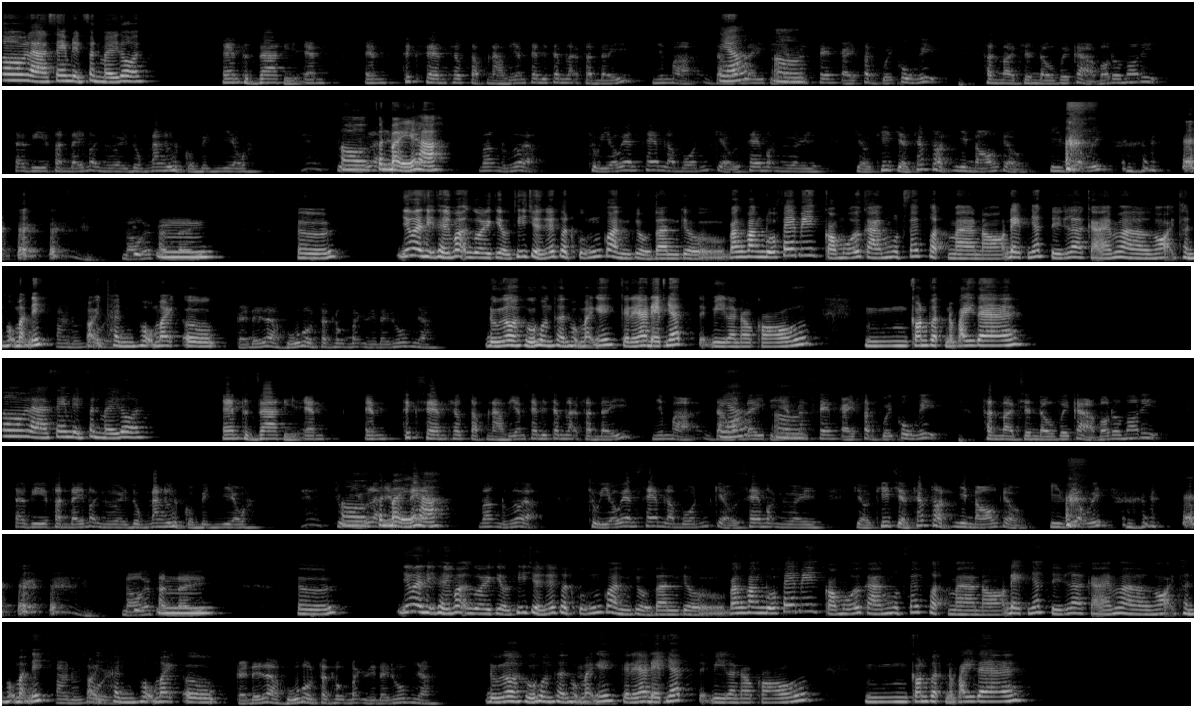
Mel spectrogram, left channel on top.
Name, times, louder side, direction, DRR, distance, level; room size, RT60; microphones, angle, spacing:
voice 1, 0.0-1.5 7.2-8.0 15.3-16.3 22.6-22.7 23.7-24.4 25.2-26.0 26.8-27.3 27.8-36.3 36.6-37.9 40.6-43.9 44.4-46.0, left 4 dB, 80° left, 0.9 m, -28 dB
voice 2, 2.2-3.3 3.6-9.4 9.8-11.6 12.0-14.6 14.9-16.3 16.7-17.3 17.8-23.5 24.0-26.0 26.9-27.0 36.3-36.9 37.8-40.2 41.5-41.8, right 3 dB, 55° right, 0.9 m, -38 dB
26.0 x 8.8 x 4.1 m
head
